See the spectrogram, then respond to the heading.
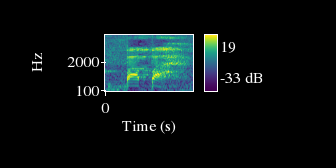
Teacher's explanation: huruf P bahasa Indonesia itu bibir atas ketemu bibir bawah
